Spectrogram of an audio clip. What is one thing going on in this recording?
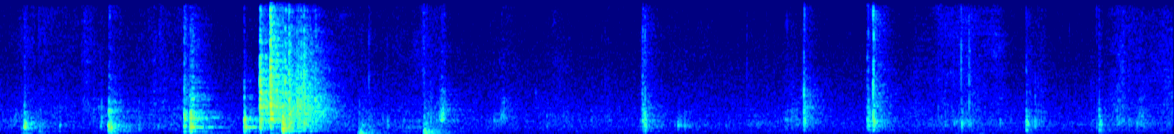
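A box knocks and scrapes on a wooden table.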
